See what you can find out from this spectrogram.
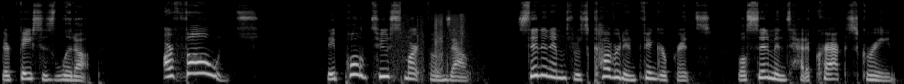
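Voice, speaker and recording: A woman's voice: on the high side, very animated, moderate pace, dry recording. A young adult woman reading scripted narration for an audio drama.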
